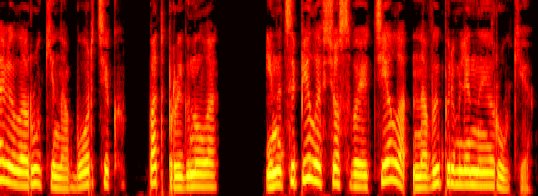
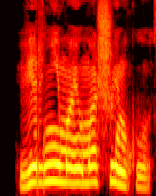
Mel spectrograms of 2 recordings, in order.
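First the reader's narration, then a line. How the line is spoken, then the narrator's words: Plain. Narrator (Russian): сказал московский Вася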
